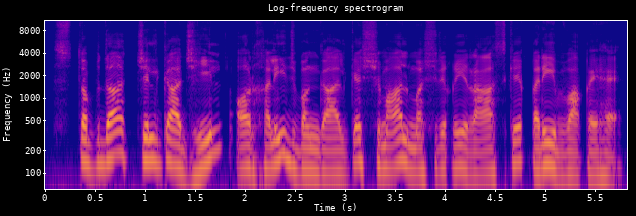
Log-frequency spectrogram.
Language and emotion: Urdu, neutral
